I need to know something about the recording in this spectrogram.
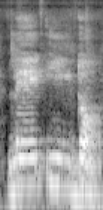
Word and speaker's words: leído: So that you don't pronounce the diphthong, the fusion of two vowels, you separate them by putting an accent mark on it. It's 2 syllables. 3 syllables. Leído, leído.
